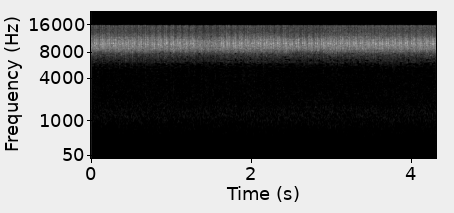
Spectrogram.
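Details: Crickets stridulating, males rubbing one wing's edge across the toothed vein of the other, giving a steady, very high, shimmering trill with fine rapid pulsing and no pauses; no other sounds.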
